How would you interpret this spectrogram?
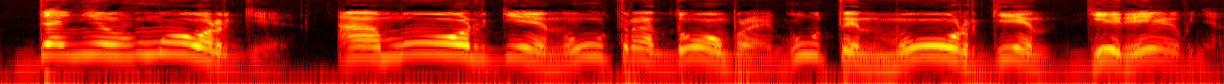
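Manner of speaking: loud, drawn-out correcting; loud bickering. Acted. Guard corrects his mate's German greeting, loud bickering. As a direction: argue loudly, stretching the words.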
